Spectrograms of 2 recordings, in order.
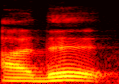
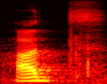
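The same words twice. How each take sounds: First: The final d ends with an echoing bounce. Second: The final d ends short without any echo. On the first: The speaker calls it right. "അത് എന്ന് മുഴങ്ങണം" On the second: The speaker calls it wrong. "അത് എന്നല്ല"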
